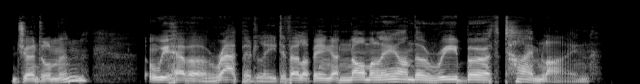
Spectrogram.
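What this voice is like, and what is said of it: Deep British baritone voice. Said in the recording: “a British baritone replied”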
